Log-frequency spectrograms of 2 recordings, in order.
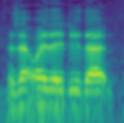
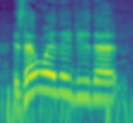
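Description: First: Said in the usual way. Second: First take much higher, curious; high questioning. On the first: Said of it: "repeat of question". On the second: Shown as a demonstration. Asking the animals, high and curious. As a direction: ask it up high, wondering. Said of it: "repeats question, first take high".

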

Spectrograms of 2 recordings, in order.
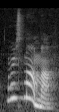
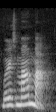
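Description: First: Much higher playful question; high sing-song. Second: Said in the usual way. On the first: Real, not acted. Asking baby repeatedly.

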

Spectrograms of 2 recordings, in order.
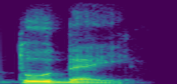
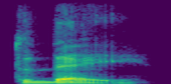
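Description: First: „today” stressed Polish-style on the first syllable, TOday; wrong first-syllable stress. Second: „today” stressed on the second syllable, toDAY; stress on DAY. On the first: Teacher imitating Polish beginners' mistake, stressed TOday. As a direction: hit „to” in „today”, let „day” drop. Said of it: "Polacy często powiedzą". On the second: Teacher correcting the Polish learners' habit, stressed toDAY. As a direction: lighter „to”, stronger „day” in „today”. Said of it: "day jest wymawiane mocniej". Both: Shown as a demonstration.

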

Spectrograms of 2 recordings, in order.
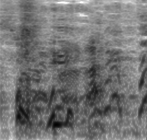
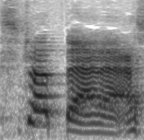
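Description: First: Very high squeal breaking into laughter; squealed mimicry. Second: Said in the usual way. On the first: Imitating friend urging her to strut, giggly squeal.

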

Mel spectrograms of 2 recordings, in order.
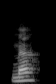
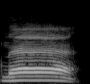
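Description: First: "na" with a short vowel; quick "na", just the fatha. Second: "na" with the vowel stretched out long; drawn-out "naaa"; long na, wrong way. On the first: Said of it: "not long". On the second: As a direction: hold the vowel of "na" as the mistake to avoid. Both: Shown as a demonstration.

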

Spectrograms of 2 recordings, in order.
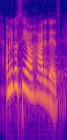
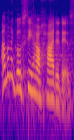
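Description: First: "I'm gonna go see how hot it is" rattled off quickly; a quick casual thought to self; fast inner voice; quick retold thought. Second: Said in the usual way. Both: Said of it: "and then I thought".

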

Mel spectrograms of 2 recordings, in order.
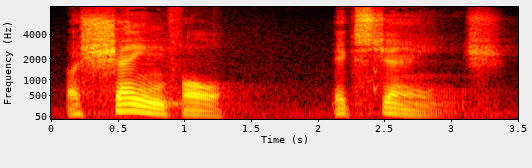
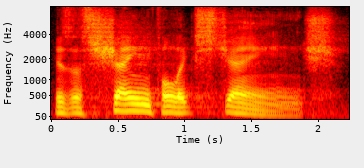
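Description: First: Shameful exchange again, slower, falling to a low quiet exchange; slower emphatic repeat. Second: SHAMEFUL drawn out slow and low, then exchange; stress on shameful exchange. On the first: Preacher repeating to the church, slow and low. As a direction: let it sink in, dropping low. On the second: Preacher stressing to the church shameful exchange slowly. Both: Shown as a demonstration. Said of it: "what I wanted to strongly emphasize".

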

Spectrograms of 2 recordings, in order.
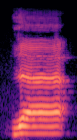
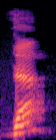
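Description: First: "ذا" with the aa held long; long vowel. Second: "ذا" with a short a; short vowel. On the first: Teacher reads the long sound with pupils, drawn-out "ذا". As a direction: stretch the vowel of "ذا". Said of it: "الصوت الطويل". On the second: Teacher reads the short sound with pupils, quick "ذا". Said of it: "الصوت القصير". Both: Shown as a demonstration.

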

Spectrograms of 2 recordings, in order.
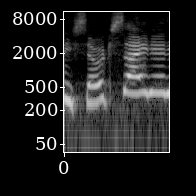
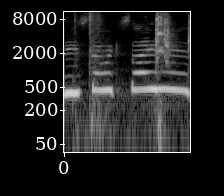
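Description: First: Said in the usual way. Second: Higher, slow sing-song to the bird; pet-talk coo. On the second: Real, not acted. Owner coos to her excited bird in high sing-song.

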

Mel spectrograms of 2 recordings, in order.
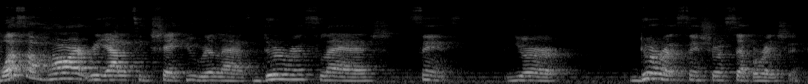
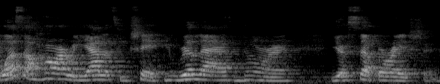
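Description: First: First read, tripping over words; halting first read. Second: Said in the usual way. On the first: Real, not acted. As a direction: read it haltingly, losing the place. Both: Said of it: "Let me repeat it".

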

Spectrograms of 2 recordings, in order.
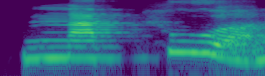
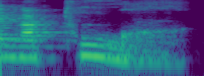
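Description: First: Natur ending in ua; correct Natur. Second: Natur with hard ending r; wrong Natur. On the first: Teacher modelling the right Natur. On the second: Teacher showing the wrong Natur. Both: Shown as a demonstration. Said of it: "Não é Natur".

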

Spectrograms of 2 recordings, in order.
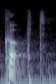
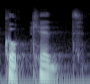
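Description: First: "cooked" as one syllable, ending "kt"; natural "cooked"; quick "cookt"; correct "cooked". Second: "cooked" slowly as "cook-ed" with an extra syllable; the mistake to avoid; spelled-out "cook-ed"; wrong "cooked". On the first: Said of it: "نقول". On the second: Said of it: "ولا تصبح". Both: Shown as a demonstration.

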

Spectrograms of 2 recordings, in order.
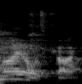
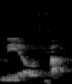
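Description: First: Put-on "My" with a full long I in "My old cock"; wrong version with MY. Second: "me" in place of "my", said softly; correct version with ME. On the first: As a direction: say "My" as in standard English. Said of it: "My old cock means something totally different". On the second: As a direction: quietly correct it to "me old cock". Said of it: "it's me old cock". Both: Shown as a demonstration.

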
